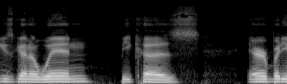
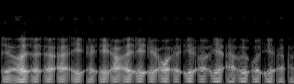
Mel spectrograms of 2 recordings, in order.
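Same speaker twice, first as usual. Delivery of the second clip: very slow, rasping, grating repeated stutter; 11 dB quieter than usual. Imitating RFK Jr. stammering over his words: RFK Jr. voice impression. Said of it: "a big file being ran up and down your esophagus".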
